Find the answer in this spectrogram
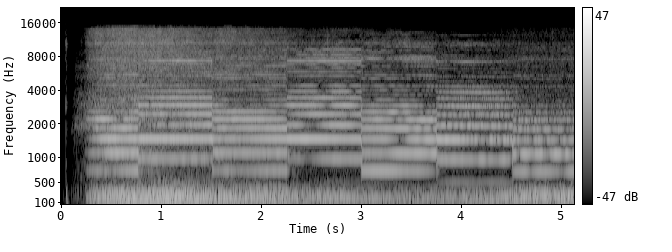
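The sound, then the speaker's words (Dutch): A Dutch ambulance siren during a hot-weather Ironman race in Hoorn: a loud two-tone wail alternating steadily between a high and a lower note, sounding over a low rumble of vehicle noise. “Ambulances reden vanmiddag af en aan in Horen.”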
